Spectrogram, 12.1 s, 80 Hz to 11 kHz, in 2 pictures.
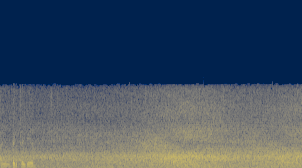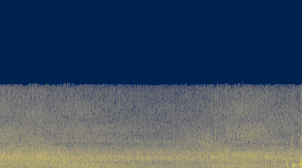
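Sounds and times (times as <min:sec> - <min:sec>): cars driving past: 0:00.0 - 0:12.0.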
